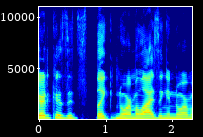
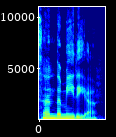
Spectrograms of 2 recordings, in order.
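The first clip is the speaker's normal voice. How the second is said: imitated Boston accent; 6 dB quieter than usual. Retelling what a caller said, imitating a Boston accent. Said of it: "in his accent".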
